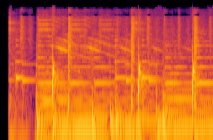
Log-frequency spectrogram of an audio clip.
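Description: Short logo intro sting: electronic music with sustained notes over a deep bass, punctuated by quick rising blip effects about once a second.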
